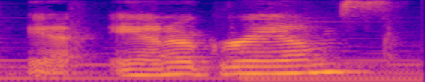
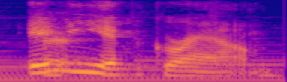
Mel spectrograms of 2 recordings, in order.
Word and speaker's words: Enneagram: I will definitely put in my episode notes and on social media, your website, and also I never can pronounce that word right, anagrams. Enneagram.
